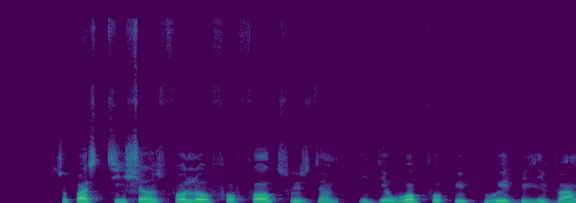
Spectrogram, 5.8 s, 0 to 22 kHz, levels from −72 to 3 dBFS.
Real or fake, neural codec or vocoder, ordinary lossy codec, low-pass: real; none; none; none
